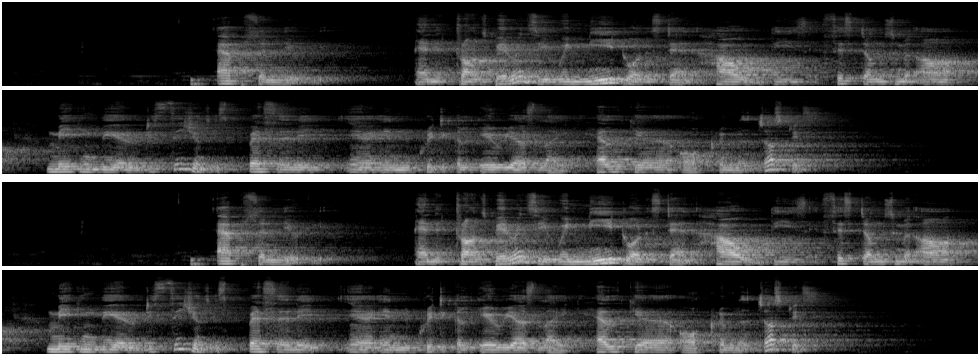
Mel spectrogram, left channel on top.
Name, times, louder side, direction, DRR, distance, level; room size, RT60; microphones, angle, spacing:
voice 1, 2.1-3.2 4.1-9.5 10.2-12.9 13.2-17.9, right 2 dB, 20° right, 2 dB, 0.5 m, -23 dB
12.5 x 5.7 x 5.5 m, 2.1 s
head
